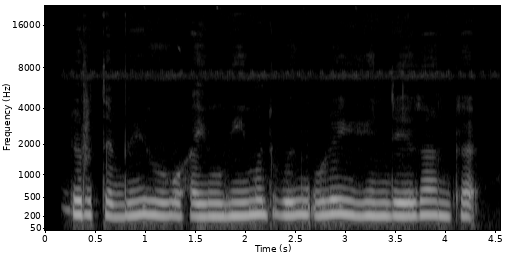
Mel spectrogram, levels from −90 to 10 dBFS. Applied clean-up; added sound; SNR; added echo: none; none; none; none.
